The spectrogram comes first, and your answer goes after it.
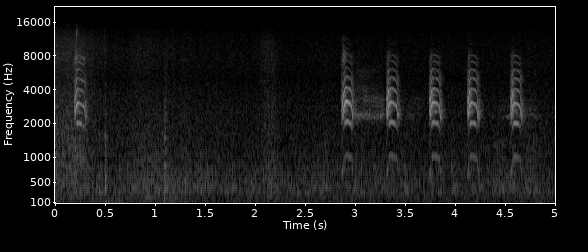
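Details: Male Gunnison's prairie dog giving a mating call, which matches its alarm call, near an estrous female's burrow in Valles Caldera National Preserve, New Mexico, in March 2017. Faint scattered sounds at first, then five crisp, high barks in quick succession.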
